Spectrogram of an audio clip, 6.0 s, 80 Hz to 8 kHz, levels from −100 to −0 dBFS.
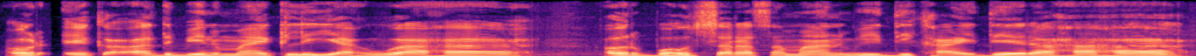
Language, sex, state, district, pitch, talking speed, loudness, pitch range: Hindi, male, Jharkhand, Palamu, 165 Hz, 170 wpm, -15 LUFS, 155-170 Hz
